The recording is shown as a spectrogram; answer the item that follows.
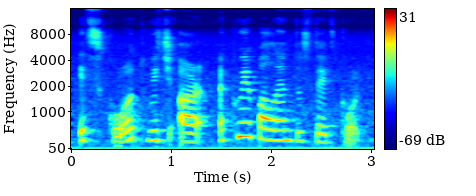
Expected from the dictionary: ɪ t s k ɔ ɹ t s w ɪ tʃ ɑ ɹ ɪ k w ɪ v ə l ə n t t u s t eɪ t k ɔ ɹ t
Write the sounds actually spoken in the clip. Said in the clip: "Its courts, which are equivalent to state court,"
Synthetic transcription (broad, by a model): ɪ t s k ɔ ɹ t w ɪ tʃ ɑ ɹ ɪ k w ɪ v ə l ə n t t u s t eɪ t k ɔ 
